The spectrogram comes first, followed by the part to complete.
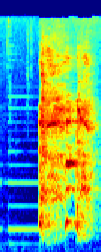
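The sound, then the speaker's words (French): A burst of coughing: a sharp first cough followed by two or three quicker, raspy coughs, fairly loud, with no talking. “Attends, je vais tousser.”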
